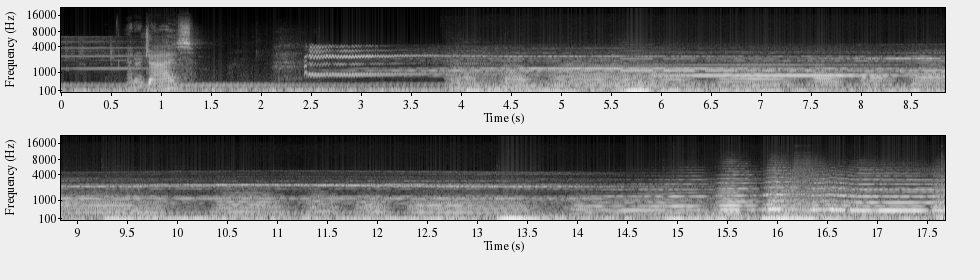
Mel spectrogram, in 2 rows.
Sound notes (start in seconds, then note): 2.5 transporter energizing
